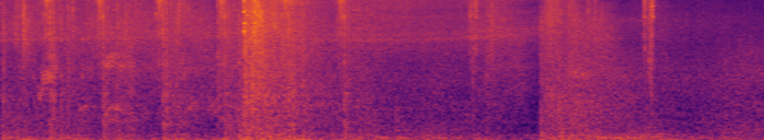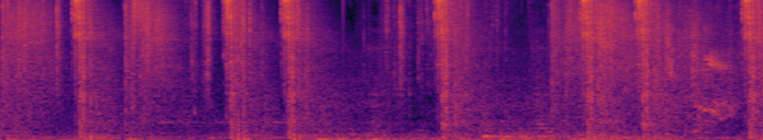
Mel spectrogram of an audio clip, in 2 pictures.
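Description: Repeated gunfire bursts in the video game Starfield, sharp shots and volleys scattered over a steady background rumble, with a voice speaking in between.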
